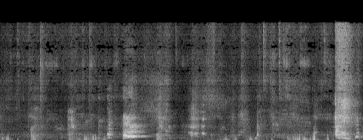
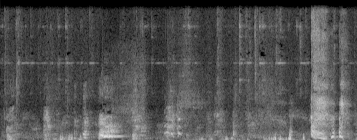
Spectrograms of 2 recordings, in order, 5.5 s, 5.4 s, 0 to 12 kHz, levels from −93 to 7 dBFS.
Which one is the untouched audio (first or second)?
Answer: second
